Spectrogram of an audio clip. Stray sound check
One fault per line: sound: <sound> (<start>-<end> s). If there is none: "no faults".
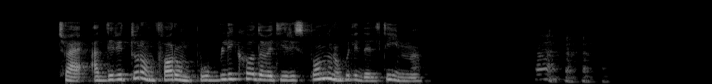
sound: laugh (5.3-6.1 s)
